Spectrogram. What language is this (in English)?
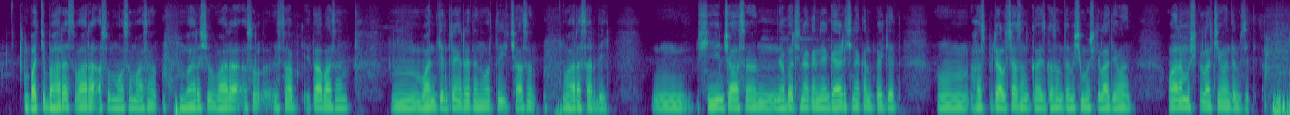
Kashmiri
